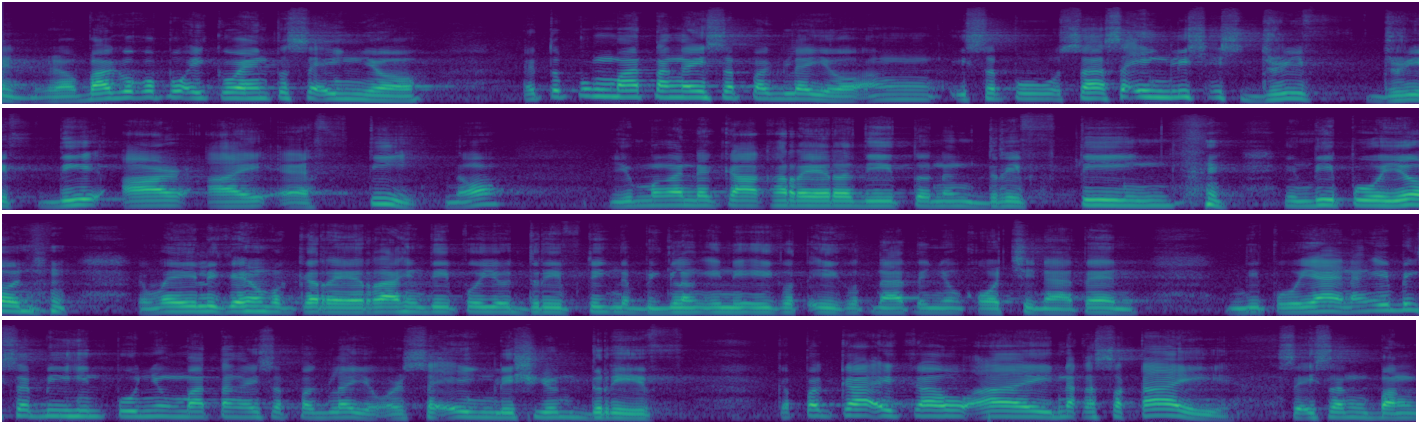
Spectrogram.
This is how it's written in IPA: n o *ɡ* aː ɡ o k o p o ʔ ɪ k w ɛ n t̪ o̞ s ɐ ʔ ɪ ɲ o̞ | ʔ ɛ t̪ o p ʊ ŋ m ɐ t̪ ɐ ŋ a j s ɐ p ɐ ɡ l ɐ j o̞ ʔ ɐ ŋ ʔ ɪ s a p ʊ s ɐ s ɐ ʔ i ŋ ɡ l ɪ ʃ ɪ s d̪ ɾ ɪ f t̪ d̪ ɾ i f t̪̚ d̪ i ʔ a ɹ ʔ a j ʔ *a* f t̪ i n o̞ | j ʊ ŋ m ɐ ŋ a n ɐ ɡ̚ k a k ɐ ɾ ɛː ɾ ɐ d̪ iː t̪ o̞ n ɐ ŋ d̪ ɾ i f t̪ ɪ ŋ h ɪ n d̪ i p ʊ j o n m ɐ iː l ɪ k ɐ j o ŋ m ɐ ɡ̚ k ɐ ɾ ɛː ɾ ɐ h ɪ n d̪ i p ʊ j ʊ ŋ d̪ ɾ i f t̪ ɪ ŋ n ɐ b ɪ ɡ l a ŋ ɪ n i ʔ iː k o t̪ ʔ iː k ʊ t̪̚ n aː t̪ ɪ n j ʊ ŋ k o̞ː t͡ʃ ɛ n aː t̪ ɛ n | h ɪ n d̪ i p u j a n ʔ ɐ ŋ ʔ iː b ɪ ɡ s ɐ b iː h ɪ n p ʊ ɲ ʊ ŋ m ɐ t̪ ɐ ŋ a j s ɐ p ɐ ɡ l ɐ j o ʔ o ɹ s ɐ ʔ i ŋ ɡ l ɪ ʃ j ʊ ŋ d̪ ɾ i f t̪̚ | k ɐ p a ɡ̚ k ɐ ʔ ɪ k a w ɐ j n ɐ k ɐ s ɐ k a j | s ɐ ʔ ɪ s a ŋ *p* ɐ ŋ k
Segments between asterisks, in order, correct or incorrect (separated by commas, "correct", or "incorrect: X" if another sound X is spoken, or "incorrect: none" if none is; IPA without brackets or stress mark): incorrect: b, incorrect: ɛ, incorrect: b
